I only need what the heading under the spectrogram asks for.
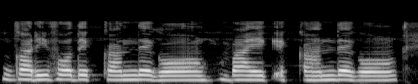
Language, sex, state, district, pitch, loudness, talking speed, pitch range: Chakma, female, Tripura, West Tripura, 210 Hz, -13 LUFS, 100 wpm, 200-220 Hz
